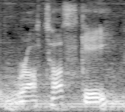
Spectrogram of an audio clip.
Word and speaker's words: Hrostoski: I'm here with Rostovski I'm saying your name right yeah yeah it's got a silent h in there it's got me confused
